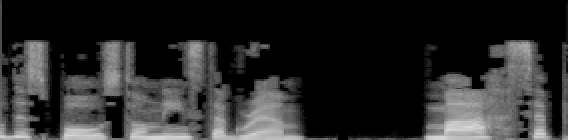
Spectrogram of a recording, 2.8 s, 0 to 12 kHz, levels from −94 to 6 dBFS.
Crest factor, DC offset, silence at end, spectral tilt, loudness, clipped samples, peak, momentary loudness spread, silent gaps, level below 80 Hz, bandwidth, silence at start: 16 dB; under 0.1%; 0.1 s; -4.5 dB/octave; -17 LUFS; under 0.1%; -2 dBFS; 9 LU; 1.69-1.74 s; -50 dBFS; 8.8 kHz; 0 s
